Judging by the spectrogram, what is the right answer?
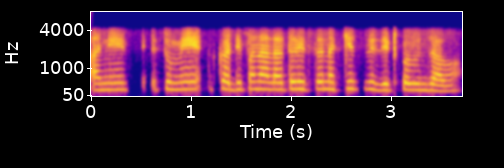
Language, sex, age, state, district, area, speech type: Marathi, female, 18-30, Maharashtra, Sangli, rural, conversation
